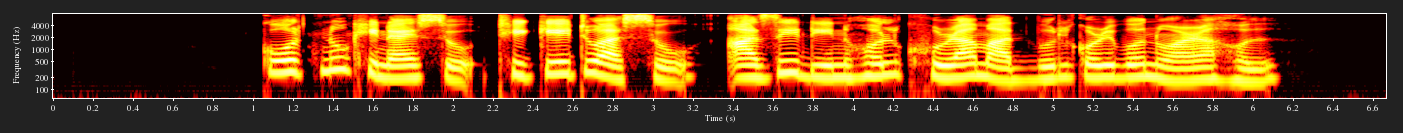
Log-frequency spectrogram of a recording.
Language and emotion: Assamese, neutral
